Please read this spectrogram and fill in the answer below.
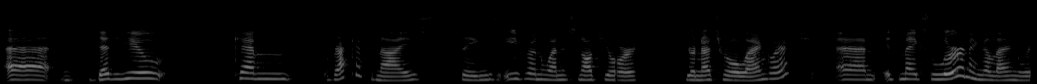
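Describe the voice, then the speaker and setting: A woman with a Dutch accent co-hosting a podcast in casual, slightly halting English. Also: fairly high pitch, fairly bright tone. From Netherlands. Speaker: podcast co-host.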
